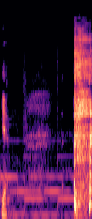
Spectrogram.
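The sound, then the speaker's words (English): Coughing from a person: near-silence, then a sudden harsh cough burst near the end, followed closely by a second smaller burst. “I'm sorry for the coughing.”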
